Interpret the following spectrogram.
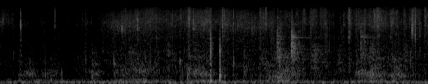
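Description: Calves' hooves stepping and shuffling through dry grass and leaves, with a few sharp, irregular knocks.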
